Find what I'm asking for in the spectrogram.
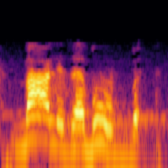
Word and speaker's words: بعل زبوب: كلمة بعل زبول اصلها او نطقها الصحيح بعل زبوب.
